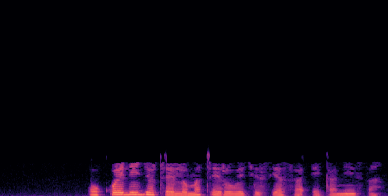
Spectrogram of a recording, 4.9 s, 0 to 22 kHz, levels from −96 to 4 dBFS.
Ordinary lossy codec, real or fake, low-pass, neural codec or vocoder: AAC, 16 kbps; real; 19.8 kHz; none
